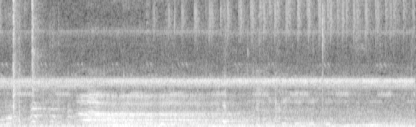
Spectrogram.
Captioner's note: Bottom groans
